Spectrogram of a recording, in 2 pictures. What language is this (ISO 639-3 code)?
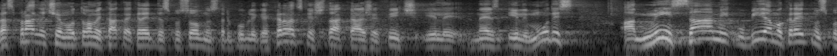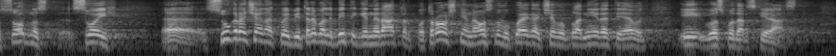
hrv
